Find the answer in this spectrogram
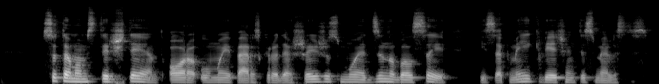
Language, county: Lithuanian, Vilnius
